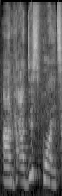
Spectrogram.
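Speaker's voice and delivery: ordinary delivery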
